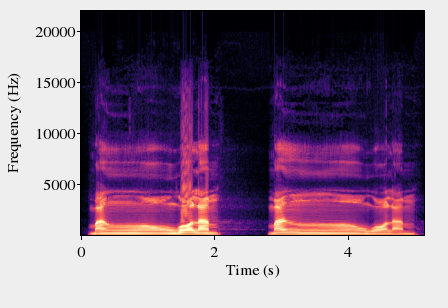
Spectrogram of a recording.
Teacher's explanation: Kemudian huruf dha merupakan huruf tebal, maka suara samarnya lebih ditebalkan.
